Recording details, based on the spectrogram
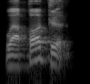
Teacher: Dal sukun bacaan Qalqalah dibaca memantul ditampakkan pantulannya waqod nazzala zanya dibaca dobel ada tasdidnya ditekan biar takum mim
